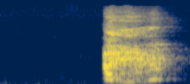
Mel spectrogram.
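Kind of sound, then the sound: human body sound, cough and throat clearing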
